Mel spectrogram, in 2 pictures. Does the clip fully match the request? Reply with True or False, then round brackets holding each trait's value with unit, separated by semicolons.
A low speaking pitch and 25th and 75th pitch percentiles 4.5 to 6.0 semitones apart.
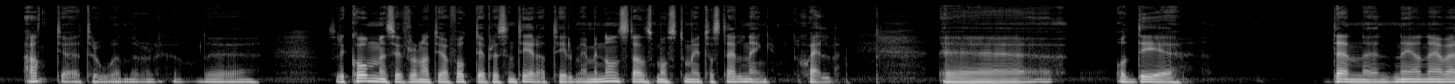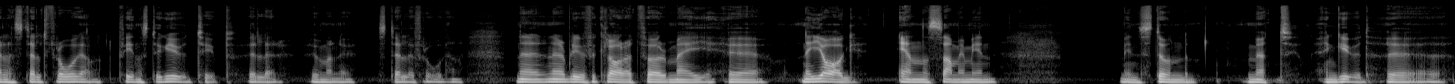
False (115 Hz; 2.0 semitones)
